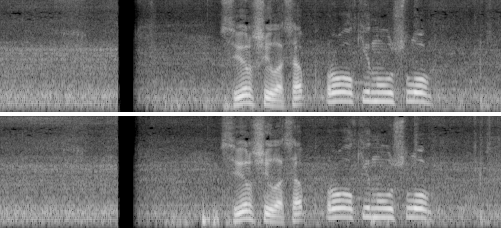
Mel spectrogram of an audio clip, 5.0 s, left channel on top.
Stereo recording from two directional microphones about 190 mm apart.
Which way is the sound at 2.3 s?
10° left (ahead or behind).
